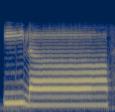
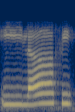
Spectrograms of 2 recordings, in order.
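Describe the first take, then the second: First: The word stops on the consonant 'f'. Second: The word ends with a final 'i' vowel. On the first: The reader stops on this word. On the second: The reader continues without stopping.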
